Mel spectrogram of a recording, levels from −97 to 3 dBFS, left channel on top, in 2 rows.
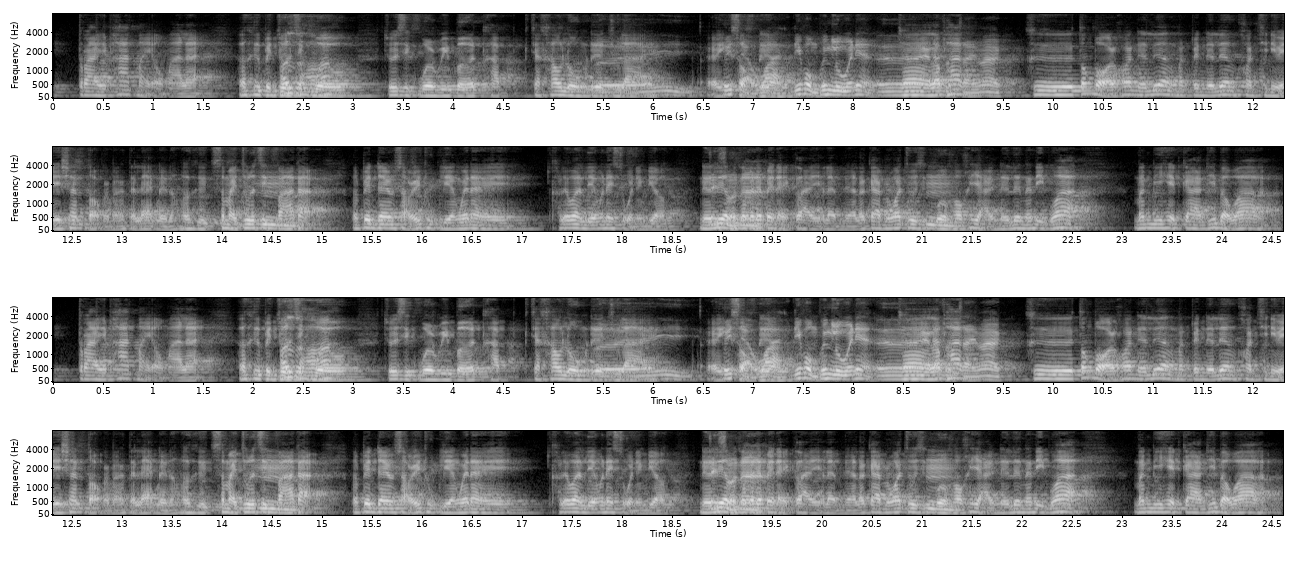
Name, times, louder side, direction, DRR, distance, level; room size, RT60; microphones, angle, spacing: voice 1, 0.3-1.5 1.9-2.9 3.3-4.5 4.8-6.0 6.5-7.3 8.5-9.1 9.8-14.9 15.3-16.9 17.3-18.5 18.8-22.5 23.1-24.4, right 1 dB, 20° right, 7 dB, 4.4 m, -21 dB
voice 2, 2.3-2.8 5.4-6.4 6.7-9.5 14.3-14.8 18.8-19.5 21.0-21.4, right 2 dB, 35° right, 8 dB, 2.1 m, -21 dB
28.5 x 27.5 x 6.2 m, 0.64 s
head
